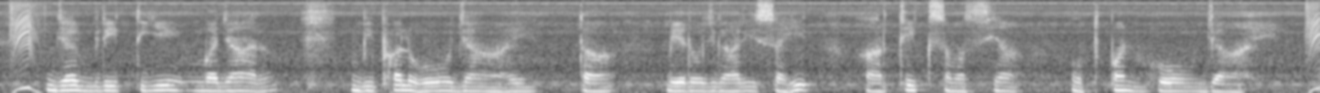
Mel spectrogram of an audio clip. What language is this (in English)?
Magahi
